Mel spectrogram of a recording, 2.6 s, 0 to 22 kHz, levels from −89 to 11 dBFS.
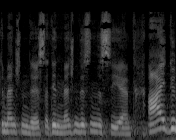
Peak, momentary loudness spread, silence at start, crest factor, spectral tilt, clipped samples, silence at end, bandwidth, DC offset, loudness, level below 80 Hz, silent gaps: -20 dBFS; 6 LU; 0 s; 18 dB; -3.5 dB/octave; under 0.1%; 0 s; 16 kHz; under 0.1%; -38 LUFS; -74 dBFS; none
